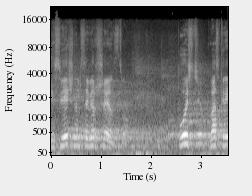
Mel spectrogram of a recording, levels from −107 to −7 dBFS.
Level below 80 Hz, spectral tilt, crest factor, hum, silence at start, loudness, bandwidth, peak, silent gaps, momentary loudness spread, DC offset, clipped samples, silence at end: -50 dBFS; -5.5 dB/octave; 20 dB; none; 0 s; -21 LUFS; 15 kHz; -2 dBFS; none; 24 LU; under 0.1%; under 0.1%; 0 s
